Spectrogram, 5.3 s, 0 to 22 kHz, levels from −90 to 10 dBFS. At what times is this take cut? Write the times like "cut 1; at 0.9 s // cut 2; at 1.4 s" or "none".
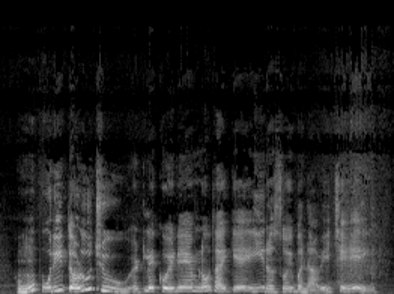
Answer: none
